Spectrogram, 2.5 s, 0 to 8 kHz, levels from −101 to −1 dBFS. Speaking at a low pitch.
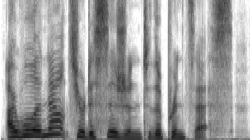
No: high, 240 Hz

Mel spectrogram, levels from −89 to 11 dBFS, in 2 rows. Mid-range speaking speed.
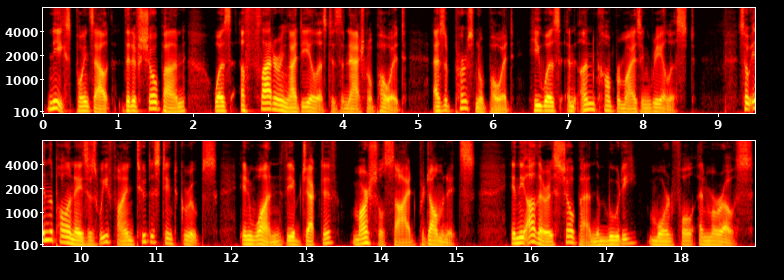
Yes: average, 155 wpm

